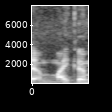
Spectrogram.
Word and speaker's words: Maika: I think her name is pronounced Micah Monroe, M-A-I-K-A Monroe.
